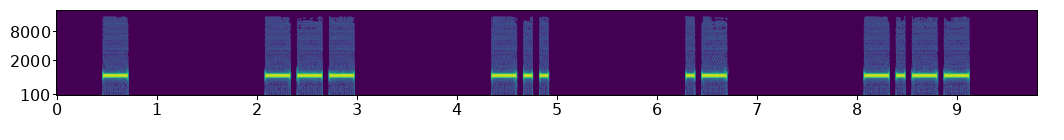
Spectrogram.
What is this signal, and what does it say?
Morse code, heard as a keyed tone, about 15 wpm, spaced as for 5 wpm, 1000 Hz. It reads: TODAY
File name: qotdfiles / 5wpm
